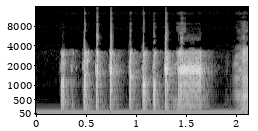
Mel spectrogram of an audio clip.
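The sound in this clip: Duck quacking, a quick series of short, nasal quacks that ends in a longer, drawn-out call, loud and clear with no talk over it.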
